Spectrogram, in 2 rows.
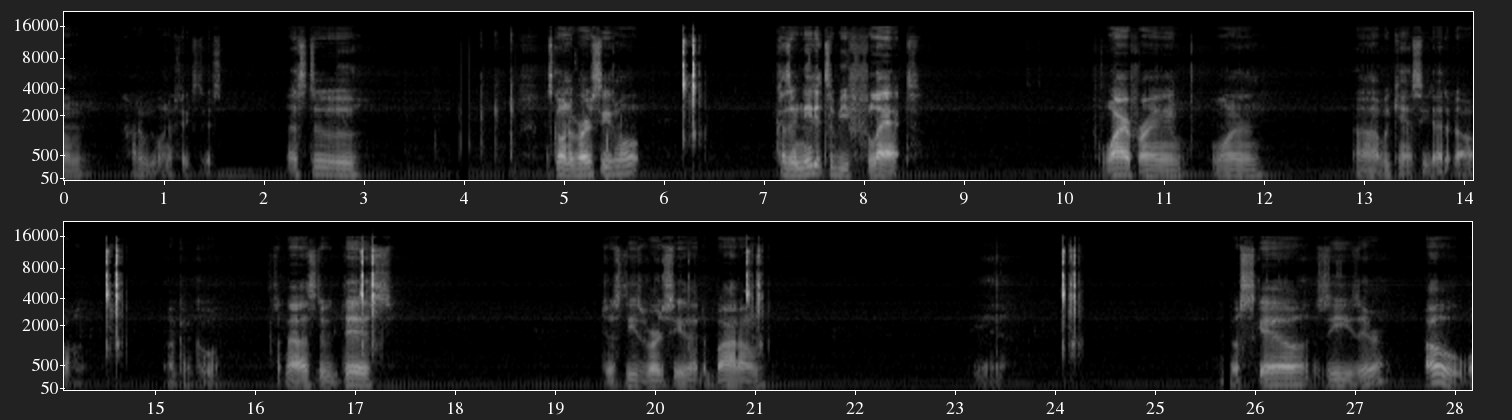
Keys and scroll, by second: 9.6-11.2 typing, 16.0 typing, 20.2 typing, 23.3 typing, 25.8-28.1 typing.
